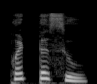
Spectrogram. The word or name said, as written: ಪಟ್ಟಿಸ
